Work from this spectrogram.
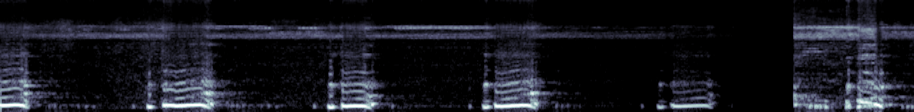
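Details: Repeated low, harmonic orangutan calls arriving roughly every two seconds, some with brief rising tails, interrupted by a short silent break before one more call; a continuous high-pitched drone runs throughout.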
